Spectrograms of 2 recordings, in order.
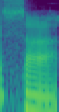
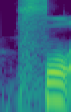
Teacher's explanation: kalau dia termasuk ke dalam huruf yang tebal, maka bunyi vokal yang akan keluar itu bukan vokal A, tapi dia akan condong pada vokal O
